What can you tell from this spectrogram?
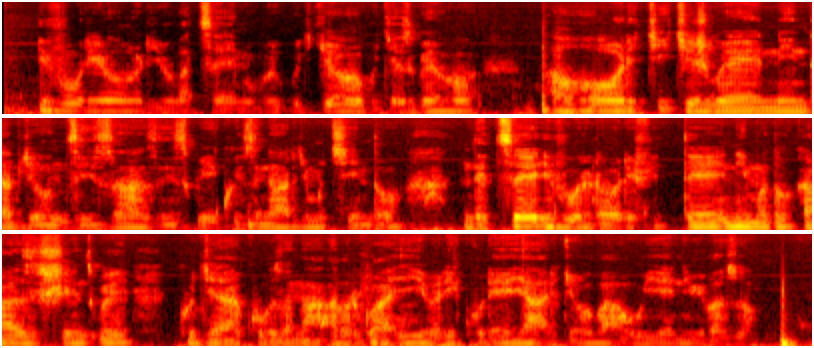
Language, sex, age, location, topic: Kinyarwanda, male, 18-24, Kigali, health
